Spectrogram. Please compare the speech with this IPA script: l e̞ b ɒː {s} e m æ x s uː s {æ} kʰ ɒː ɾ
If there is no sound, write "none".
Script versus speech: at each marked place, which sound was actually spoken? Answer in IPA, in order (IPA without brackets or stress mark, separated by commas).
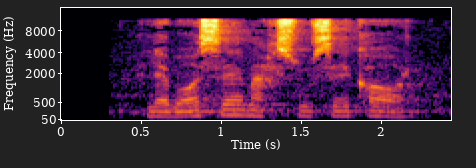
s, e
